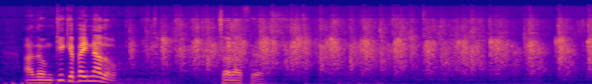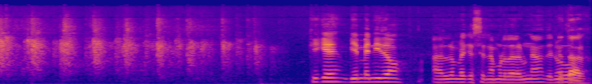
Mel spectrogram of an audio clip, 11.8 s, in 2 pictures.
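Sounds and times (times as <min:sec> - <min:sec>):
speech: 0:00.3 - 0:01.4, 0:02.2 - 0:02.8, 0:09.0 - 0:11.8
crowd applauding: 0:01.2 - 0:08.8.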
